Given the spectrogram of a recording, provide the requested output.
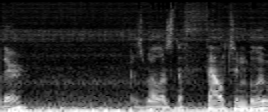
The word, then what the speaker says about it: Fontainebleau: And you can see Resorts World over there, as well as the Fontainebleau, or Fontainebleau, as I've also heard it pronounced.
